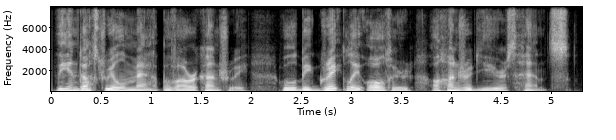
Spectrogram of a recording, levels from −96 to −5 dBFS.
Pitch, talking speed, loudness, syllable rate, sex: 125 Hz, 160 wpm, -17 LUFS, 4.8 syllables/s, male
